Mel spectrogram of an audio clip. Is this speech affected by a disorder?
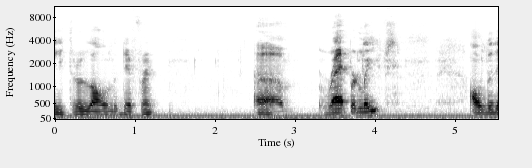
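Yes: cerebral palsy; from birth, wheelchair user.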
